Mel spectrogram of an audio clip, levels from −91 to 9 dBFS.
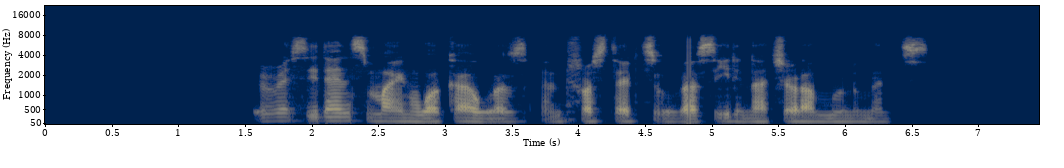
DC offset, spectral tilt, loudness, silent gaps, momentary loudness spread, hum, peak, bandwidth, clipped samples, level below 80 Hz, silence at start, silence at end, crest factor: under 0.1%; -2 dB/octave; -31 LUFS; 3.64-3.72 s, 6.35-6.41 s; 14 LU; none; -12 dBFS; 8.2 kHz; under 0.1%; -74 dBFS; 1.55 s; 0.85 s; 22 dB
